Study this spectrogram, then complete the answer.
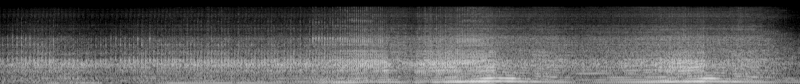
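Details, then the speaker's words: Bajaj CT 100 old motorcycle engine: small single rattles at idle and a hard knock rising and falling with each throttle blip; connecting rod found completely worn, though fairly new; oil supply to rod to be checked. "তো viewers, এই যে দেখেন connecting রডটা সম্পূর্ণ নষ্ট হয়ে গেছে, এই জন্য সাউন্ড করতেছে।"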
